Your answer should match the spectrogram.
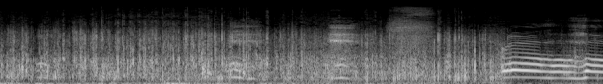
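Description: Cheap plastic sled sliding and scraping fast over snow, a rough crackling noise full of small bumps and knocks. About five seconds in, a rider lets out a long yell that falls in pitch.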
